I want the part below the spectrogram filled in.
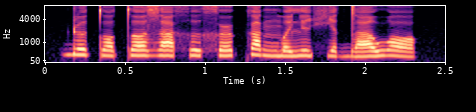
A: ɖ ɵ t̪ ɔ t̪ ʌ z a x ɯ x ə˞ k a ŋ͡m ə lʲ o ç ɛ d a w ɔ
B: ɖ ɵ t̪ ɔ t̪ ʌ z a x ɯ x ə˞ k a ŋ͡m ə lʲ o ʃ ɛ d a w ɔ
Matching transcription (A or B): A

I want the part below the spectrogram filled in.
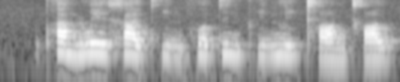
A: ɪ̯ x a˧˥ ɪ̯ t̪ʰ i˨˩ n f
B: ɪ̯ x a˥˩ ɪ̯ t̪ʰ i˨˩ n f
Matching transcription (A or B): B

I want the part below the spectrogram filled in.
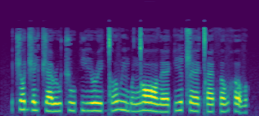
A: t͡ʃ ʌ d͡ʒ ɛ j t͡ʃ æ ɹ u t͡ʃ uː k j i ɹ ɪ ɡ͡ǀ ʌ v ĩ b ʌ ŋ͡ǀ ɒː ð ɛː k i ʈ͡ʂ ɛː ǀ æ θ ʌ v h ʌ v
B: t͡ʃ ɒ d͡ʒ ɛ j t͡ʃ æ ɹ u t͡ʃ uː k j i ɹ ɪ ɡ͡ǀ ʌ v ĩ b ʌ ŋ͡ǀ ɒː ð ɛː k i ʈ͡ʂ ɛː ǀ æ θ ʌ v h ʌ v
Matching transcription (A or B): A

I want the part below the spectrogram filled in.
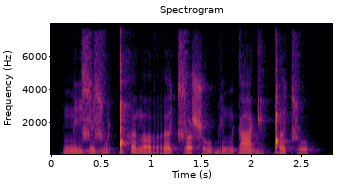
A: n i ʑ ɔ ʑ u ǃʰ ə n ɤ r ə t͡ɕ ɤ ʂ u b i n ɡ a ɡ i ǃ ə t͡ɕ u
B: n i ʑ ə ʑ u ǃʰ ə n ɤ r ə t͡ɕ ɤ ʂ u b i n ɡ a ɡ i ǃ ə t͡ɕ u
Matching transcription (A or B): B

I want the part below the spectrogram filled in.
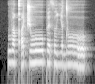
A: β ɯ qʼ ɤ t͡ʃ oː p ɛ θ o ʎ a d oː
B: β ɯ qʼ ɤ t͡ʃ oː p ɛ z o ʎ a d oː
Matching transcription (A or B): A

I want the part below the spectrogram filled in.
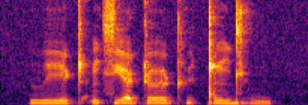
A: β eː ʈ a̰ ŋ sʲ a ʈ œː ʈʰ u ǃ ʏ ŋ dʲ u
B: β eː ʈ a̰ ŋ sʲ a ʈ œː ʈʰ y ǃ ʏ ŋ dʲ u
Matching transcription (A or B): B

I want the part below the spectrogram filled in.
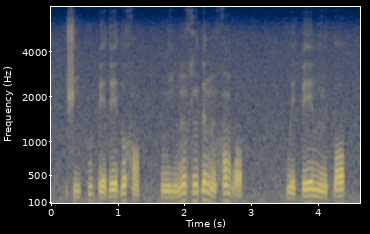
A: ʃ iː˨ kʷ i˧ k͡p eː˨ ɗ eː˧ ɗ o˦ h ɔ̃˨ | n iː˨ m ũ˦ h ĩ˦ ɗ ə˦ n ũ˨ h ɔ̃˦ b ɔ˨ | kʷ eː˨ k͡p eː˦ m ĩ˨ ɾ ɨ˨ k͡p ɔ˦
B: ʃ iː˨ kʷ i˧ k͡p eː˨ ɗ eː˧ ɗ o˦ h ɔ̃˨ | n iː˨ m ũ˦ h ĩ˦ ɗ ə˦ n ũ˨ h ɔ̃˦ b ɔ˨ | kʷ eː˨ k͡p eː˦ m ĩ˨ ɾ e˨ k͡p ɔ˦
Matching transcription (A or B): A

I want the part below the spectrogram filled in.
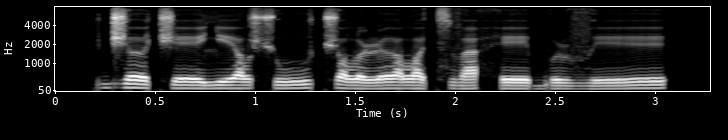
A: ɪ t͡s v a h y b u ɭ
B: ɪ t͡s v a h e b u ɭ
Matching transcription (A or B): B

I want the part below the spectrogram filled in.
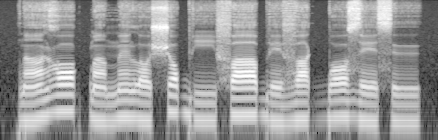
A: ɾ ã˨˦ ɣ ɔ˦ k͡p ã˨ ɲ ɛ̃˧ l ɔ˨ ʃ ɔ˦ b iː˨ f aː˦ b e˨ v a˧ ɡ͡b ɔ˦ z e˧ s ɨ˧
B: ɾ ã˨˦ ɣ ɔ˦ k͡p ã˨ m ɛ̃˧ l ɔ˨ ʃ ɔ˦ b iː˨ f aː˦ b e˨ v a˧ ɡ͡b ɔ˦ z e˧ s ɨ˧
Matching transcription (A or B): B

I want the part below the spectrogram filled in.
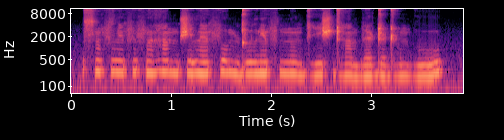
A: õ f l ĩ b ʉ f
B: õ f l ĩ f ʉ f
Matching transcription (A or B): B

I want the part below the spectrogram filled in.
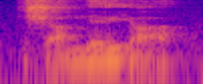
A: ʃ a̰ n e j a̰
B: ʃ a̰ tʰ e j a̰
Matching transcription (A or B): A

